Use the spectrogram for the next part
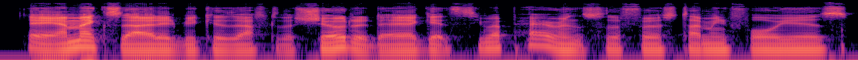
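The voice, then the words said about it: English accent. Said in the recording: “the accent gives you away a little bit that you're from England”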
